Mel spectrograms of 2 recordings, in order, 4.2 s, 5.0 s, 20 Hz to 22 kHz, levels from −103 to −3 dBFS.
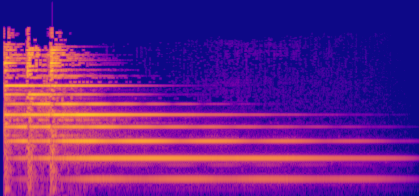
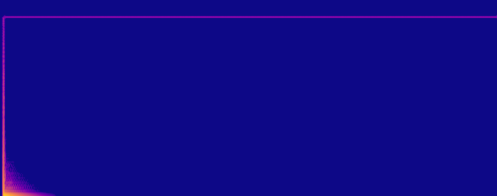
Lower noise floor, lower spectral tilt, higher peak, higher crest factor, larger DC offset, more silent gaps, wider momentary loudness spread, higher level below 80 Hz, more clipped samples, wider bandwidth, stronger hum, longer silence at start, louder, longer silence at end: second, -50 dBFS vs -71 dBFS; second, 3 dB/octave vs -6 dB/octave; first, 0 dBFS vs -14 dBFS; about the same, 20 dB vs 24 dB; neither; neither; first, 23 LU vs 0 LU; second, -72 dBFS vs -48 dBFS; neither; second, 13 kHz vs 16.5 kHz; second, none vs 50 Hz at -120 dBFS; about the same, 0.05 s vs 0.05 s; first, -13 LUFS vs -57 LUFS; second, 0.8 s vs 4.75 s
